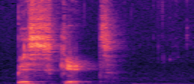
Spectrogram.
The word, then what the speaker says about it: biscuit: business women business women biscuit circuit and build have a silent U you see the U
